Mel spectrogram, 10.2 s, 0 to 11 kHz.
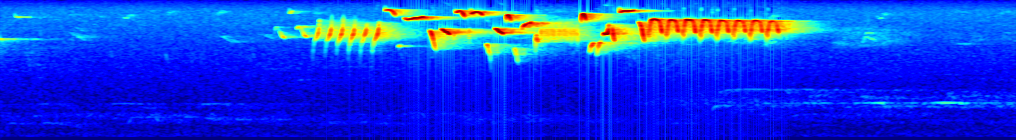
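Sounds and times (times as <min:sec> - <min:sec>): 
Troglodytes troglodytes Eurasian wren song with high trill: 0:02.8 - 0:10.1.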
